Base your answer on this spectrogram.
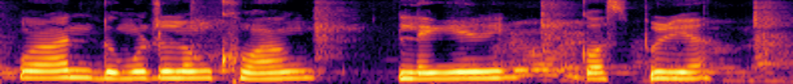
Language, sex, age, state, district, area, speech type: Assamese, female, 18-30, Assam, Dibrugarh, rural, spontaneous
